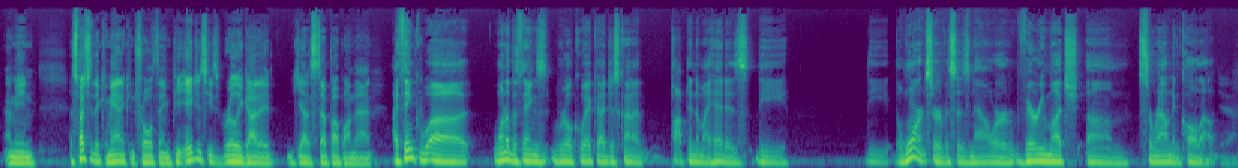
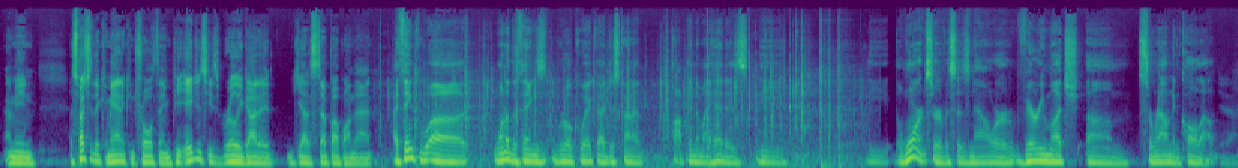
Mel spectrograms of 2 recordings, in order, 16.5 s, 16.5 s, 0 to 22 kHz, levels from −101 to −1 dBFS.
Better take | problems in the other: first | keyboard typing; noticeable; from 5 to 11 s; peak 9 dB below the speech

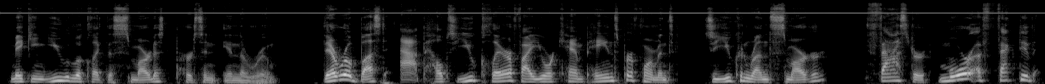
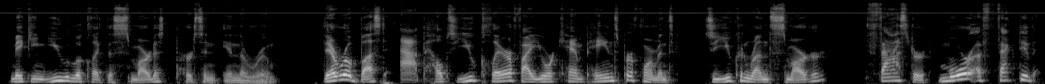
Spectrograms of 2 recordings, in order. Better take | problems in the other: second | high-pitched whine; loud; throughout; 11.5 kHz, 7 dB below the speech; faint in the second

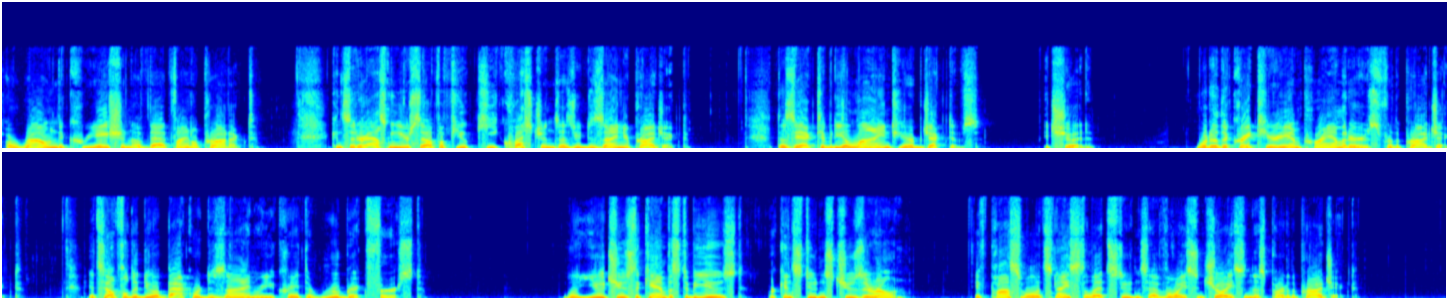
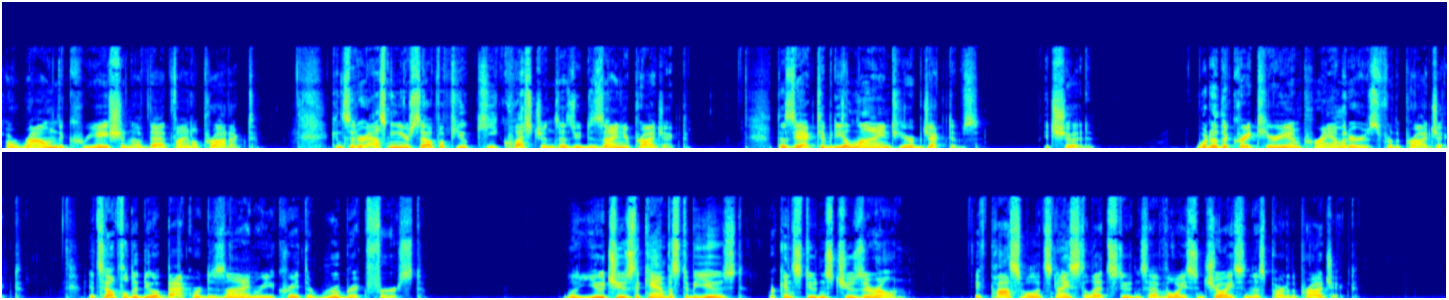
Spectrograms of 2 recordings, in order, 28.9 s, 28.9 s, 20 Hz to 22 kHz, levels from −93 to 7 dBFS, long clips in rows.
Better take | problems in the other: second | distortion; slight; 10 dB below the speech

